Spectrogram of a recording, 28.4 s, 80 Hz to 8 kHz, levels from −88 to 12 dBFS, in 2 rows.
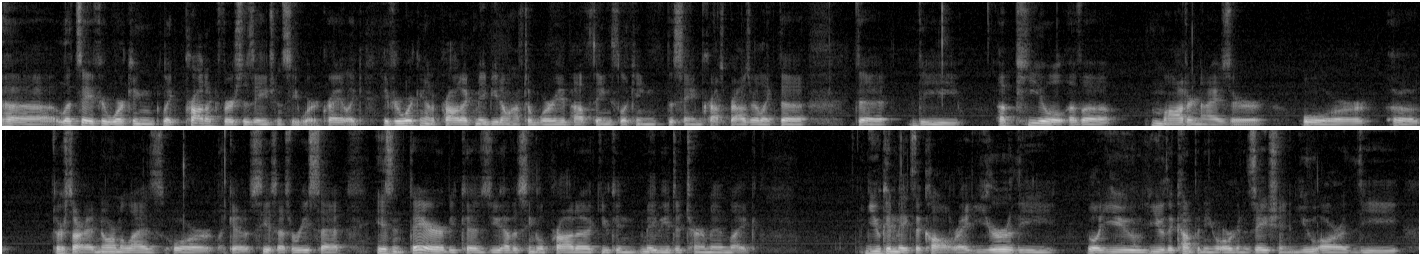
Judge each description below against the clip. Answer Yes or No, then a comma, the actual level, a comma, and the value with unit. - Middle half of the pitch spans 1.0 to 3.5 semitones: Yes, average, 3.2 semitones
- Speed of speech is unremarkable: Yes, average, 170 wpm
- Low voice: Yes, low, 120 Hz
